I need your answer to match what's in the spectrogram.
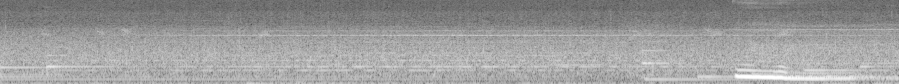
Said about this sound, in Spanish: Escucha el agua que te relaja y te deja.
